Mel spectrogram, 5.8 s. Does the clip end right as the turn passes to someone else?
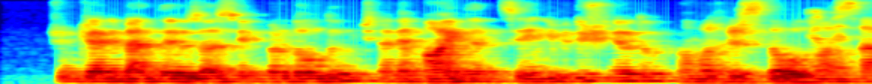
No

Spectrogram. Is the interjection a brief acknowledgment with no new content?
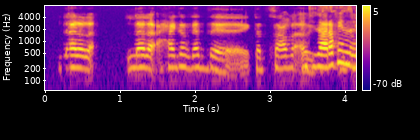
No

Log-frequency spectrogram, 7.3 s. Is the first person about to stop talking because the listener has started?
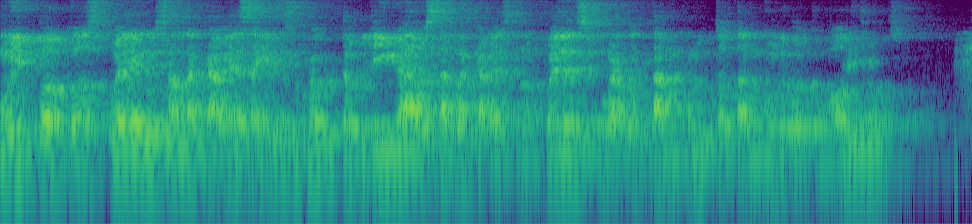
Yes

